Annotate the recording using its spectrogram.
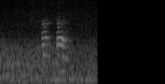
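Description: A cat giving two short, high meows in quick succession; then the sound cuts off abruptly.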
